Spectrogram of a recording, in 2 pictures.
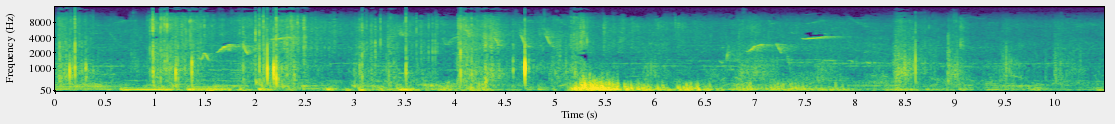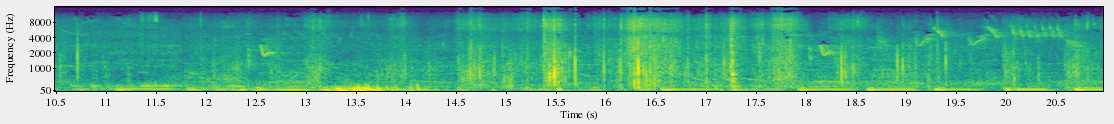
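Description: Footsteps crunch on dry twigs and dirt.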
